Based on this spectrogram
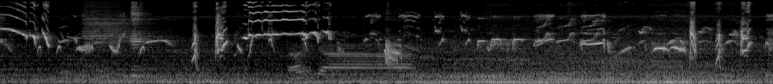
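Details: Oriental magpie-robin, a Bandung kacer, sings to rouse other birds into answering. The song is a rapid jumble of high chirps, sweeps and buzzy trills, broken by sharp clicks and a short rattling run midway.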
